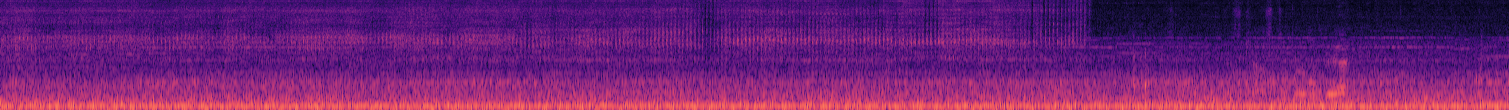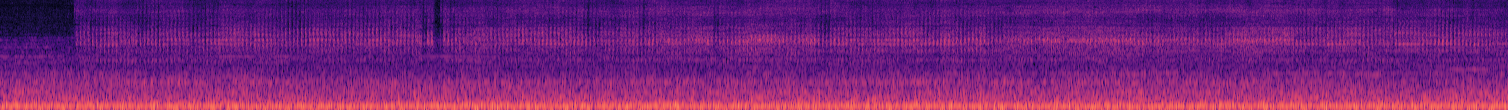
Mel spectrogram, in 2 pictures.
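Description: Lapidary end lap sander running steadily with a strong low hum, a dopped gemstone held against its spinning sandpaper disc to sand it.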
